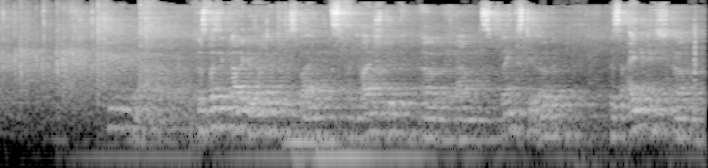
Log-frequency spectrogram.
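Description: A band plays lively folk music in a large echoing hall.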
